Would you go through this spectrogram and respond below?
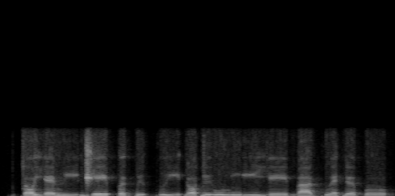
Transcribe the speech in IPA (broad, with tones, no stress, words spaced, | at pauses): tɔ˦˨jɛ˨˦ viː˨d͡ʒeː˦ pə˦˨k͡pɨ˨ kʷiː˨˦ɗɔ˧ ɗɨ˧wu˨ŋiː˨ jeː˨ba˨ kʷɛ˨˦ɗə˧ po˧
